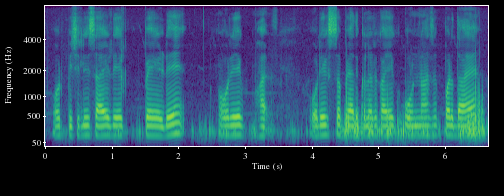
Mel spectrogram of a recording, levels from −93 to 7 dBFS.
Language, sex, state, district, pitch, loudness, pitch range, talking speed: Hindi, male, Uttar Pradesh, Saharanpur, 160 Hz, -18 LUFS, 155-165 Hz, 160 wpm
